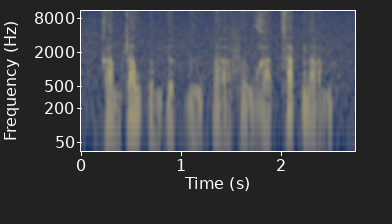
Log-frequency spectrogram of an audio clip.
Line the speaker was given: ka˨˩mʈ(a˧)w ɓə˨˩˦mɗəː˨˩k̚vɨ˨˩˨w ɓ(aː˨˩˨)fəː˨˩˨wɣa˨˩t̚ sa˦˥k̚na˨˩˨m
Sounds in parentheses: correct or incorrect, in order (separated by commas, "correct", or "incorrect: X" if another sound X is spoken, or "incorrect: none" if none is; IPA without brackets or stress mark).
correct, correct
